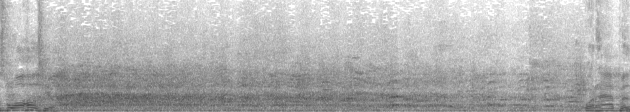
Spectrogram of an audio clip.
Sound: audience laughing

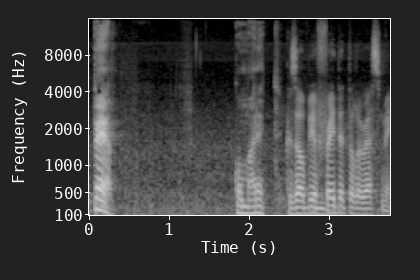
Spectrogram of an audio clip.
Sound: speaks in a foreign language

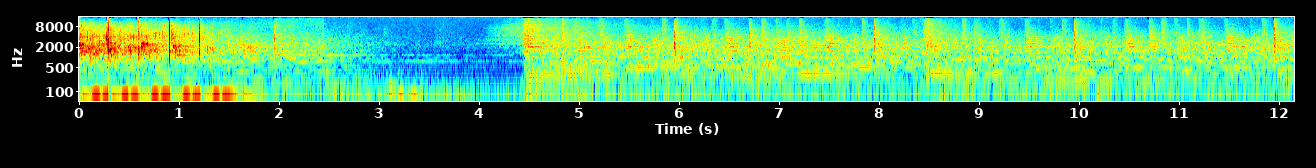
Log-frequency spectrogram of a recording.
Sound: applause

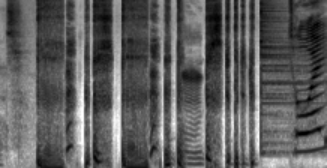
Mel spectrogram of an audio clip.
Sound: beat box sound effect

